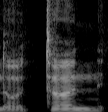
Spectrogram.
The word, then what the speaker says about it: automne: En automne, il pleut souvent. Encore une fois, le N avec le A U. A U c'est O.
